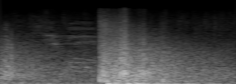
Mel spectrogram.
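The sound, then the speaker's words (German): A sudden loud explosive blast of a rocket bursts out over a noisy crowd murmur at a presidential swearing-in ceremony in Afghanistan, amid rocket and gunfire sounds, and rumbles away over about half a second. “Und plötzlich sind Geräusche von Raketen und Schüssen zu hören.”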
